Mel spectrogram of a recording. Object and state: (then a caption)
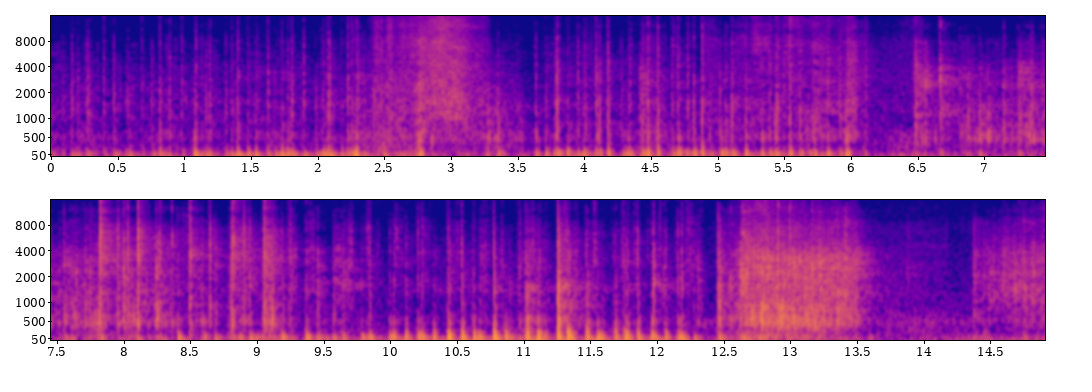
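Plastic keyboard underside. Fingertips and nails tap and scratch the flat back of a hollow black plastic keyboard held upside down. Dense runs of quick, dry, hollow taps with a low body alternate with bursts of bright, hissy scratching, briefly pausing near the end.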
